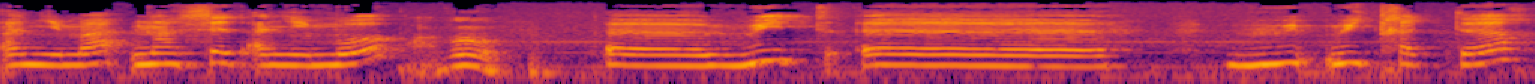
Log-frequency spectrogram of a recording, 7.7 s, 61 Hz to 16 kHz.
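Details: 9-year-old boy in a speech therapy session, with small stuttering blocks mostly at the start that he corrects himself; stuttering.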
